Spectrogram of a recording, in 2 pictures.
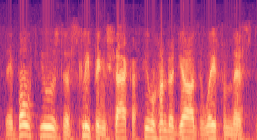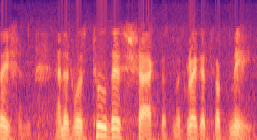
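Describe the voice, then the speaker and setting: An actor playing a grave man recounting a ghostly encounter, tense, deliberate and dramatic, in an old-time radio drama. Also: medium pitch, very animated. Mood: grave, suspenseful. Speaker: narrator and protagonist. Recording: muffled, hissy old radio recording.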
